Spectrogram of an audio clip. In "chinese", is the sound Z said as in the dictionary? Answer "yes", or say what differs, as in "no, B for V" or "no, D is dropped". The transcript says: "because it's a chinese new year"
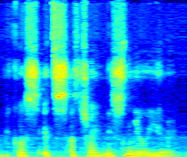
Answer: no, S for Z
